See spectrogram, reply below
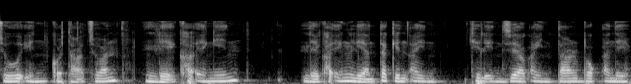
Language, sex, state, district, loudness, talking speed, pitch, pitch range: Mizo, female, Mizoram, Aizawl, -15 LUFS, 180 wpm, 140 Hz, 130-155 Hz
